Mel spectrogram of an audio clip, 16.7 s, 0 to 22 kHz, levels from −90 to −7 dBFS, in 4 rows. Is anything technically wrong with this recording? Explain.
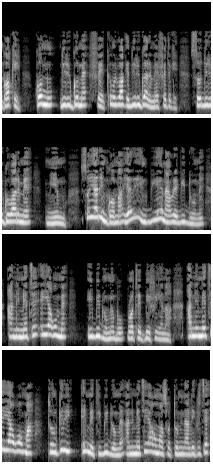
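Yes. Throughout the speech there is a hard ceiling with nothing above 8.4 kHz, and the damage is plainly audible: a watery, swirling texture, chirpy s sounds, and softened consonant attacks. This is likely MP3 compression at a starved bitrate, which fits about 32 kbps. The encoder drops the treble at a fixed cutoff and discards weak frequency lines that flicker in and out between frames. A simple low-pass filter would dull the top end but leave no swirl or chirping.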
